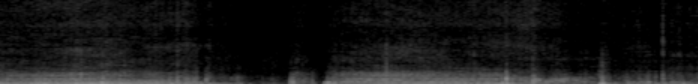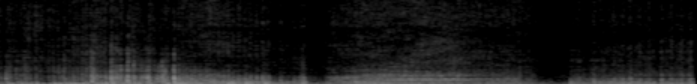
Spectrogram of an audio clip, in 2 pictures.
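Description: Fingertips and nails rub and scratch across the lid of a closed, black-printed cardboard shoebox lying flat on a tiled floor, the hollow box holding shoes inside. The result is a dull, low rumbling scrape that runs almost continuously, with a few brief dips and soft taps between strokes.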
